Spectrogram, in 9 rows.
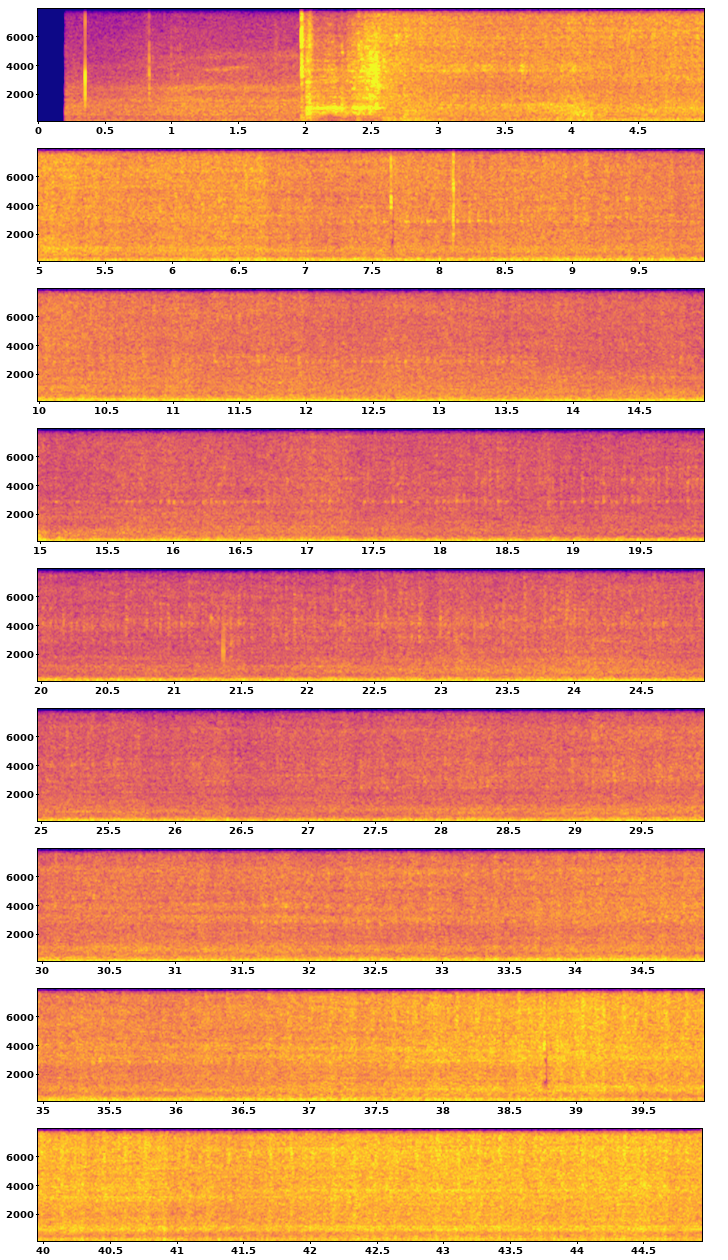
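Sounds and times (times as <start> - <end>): car engine idling: 0.2 - 44.9
car starter motor: 2.0 - 3.8.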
